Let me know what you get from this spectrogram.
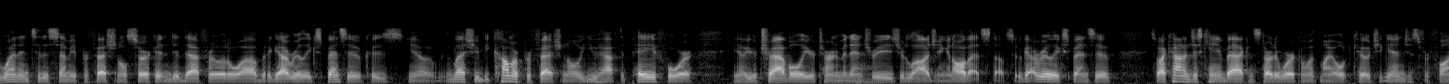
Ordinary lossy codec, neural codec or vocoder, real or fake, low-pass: AAC, 48 kbps; none; real; 5.4 kHz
